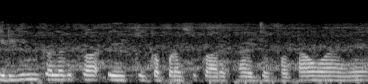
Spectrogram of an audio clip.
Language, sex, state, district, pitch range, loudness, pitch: Hindi, female, Bihar, Samastipur, 190-210 Hz, -16 LUFS, 195 Hz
